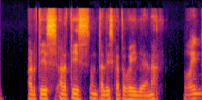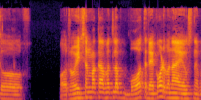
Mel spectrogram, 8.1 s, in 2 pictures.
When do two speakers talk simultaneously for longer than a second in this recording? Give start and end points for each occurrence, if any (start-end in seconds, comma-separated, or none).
none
